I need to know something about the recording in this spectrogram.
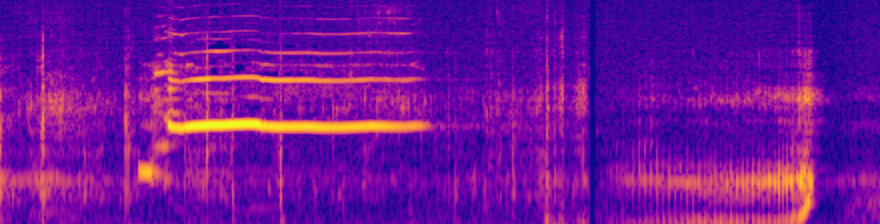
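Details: Singing male humpback whale at Moorea, a long steady high whistled tone with harmonics, then a rough moan sweeping upward into a squeal, amid underwater clicks.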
